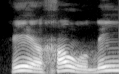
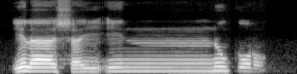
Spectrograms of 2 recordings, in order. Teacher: Sama-sama masuk dan berdengung.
